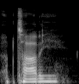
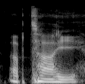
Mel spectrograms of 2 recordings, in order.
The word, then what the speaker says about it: Abtahi: Omid Abtabi, I'm sorry, I fucked that name up. I pulled Oh an my Andrew god! right there. What? Omid Abtahi, I believe, is the pronunciation on that. He has been an American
